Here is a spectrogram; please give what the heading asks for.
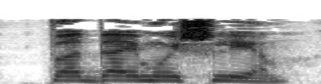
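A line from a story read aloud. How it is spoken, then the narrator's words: Barked. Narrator (Russian): рявкнул Клиган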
